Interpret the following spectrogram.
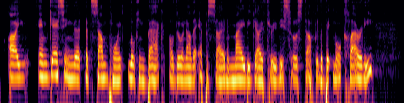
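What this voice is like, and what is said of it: Flat, croaky voice. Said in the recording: “you can probably even hear it in my voice. We're pretty flat. We're pretty croaky. ... my voice is all croaky”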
